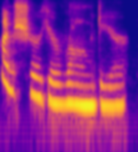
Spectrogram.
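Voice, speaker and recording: A woman voicing a timid, sweet, excitable younger sister in a children's storybook. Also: slow, husky, heavily acted. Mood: gentle pleading. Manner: meek, high-pitched, easily alarmed.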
